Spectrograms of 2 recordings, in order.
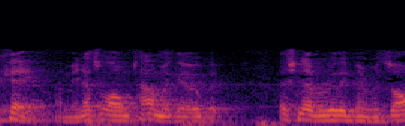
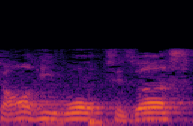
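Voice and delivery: ordinary talk

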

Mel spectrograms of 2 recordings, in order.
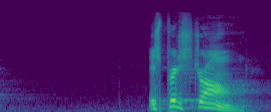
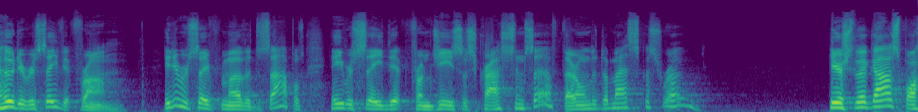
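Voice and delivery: normal talking voice

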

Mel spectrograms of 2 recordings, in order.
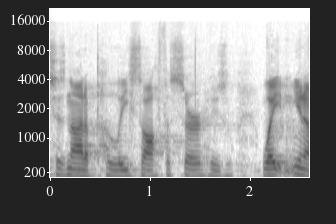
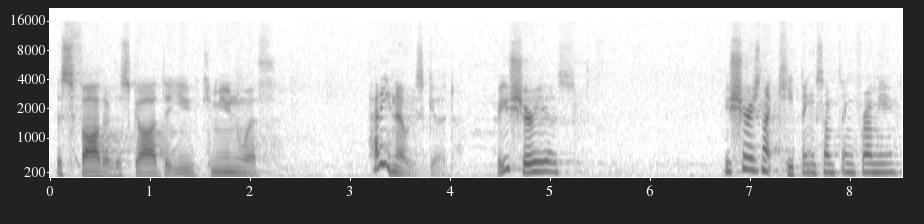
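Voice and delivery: insinuating serpent; 5 semitones higher, 6 dB quieter than usual. Acted. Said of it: "the serpent ... says".

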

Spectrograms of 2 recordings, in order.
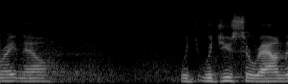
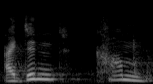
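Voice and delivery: voice of the Lord; 6 semitones higher, much slower than usual. Acted. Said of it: "I sense the Lord is saying".

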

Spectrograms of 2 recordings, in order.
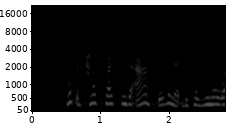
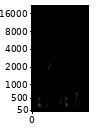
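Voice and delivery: real whisper; 10 dB quieter, much faster than usual. Real, not acted. Moved while recalling crying.

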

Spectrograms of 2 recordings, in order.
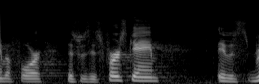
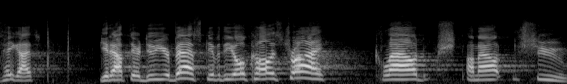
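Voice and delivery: mock breezy send-off; 4 semitones higher, 7 dB louder than usual. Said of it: "if all Jesus had to offer them was".

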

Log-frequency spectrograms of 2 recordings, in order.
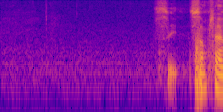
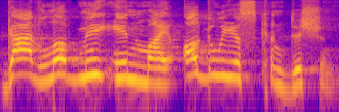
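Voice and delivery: higher, louder, ringing preacher's cry; preaching at full force; 9 semitones higher, 8 dB louder than usual. Acted. Preacher to congregation, full-force preaching. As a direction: lift the room with it, stretching the last line.

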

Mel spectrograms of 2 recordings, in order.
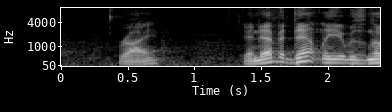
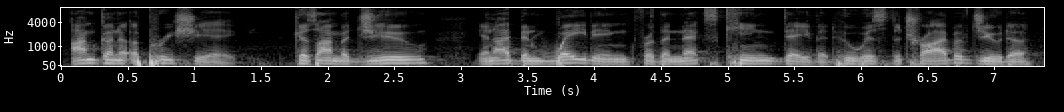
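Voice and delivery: normal talking voice

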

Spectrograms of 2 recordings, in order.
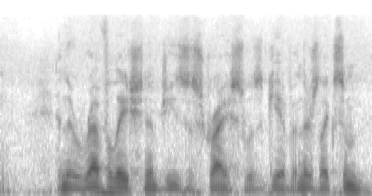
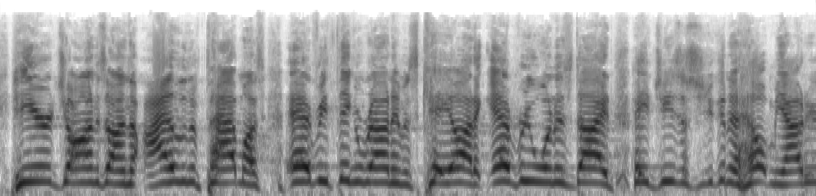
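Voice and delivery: very loud, high-pitched proclamation; shouted preaching; 19 dB louder than usual. Real, not acted. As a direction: shout the story to the congregation.

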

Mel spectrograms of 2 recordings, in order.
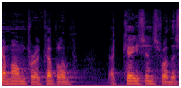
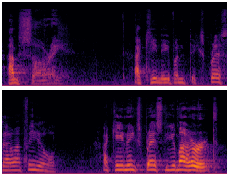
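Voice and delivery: grieving apology; 7 semitones higher than usual. Retold or imitated. Pastor grieving at a funeral.

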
